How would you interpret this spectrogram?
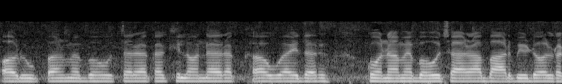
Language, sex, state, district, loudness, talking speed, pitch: Hindi, male, Bihar, Patna, -15 LUFS, 200 wpm, 145 Hz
